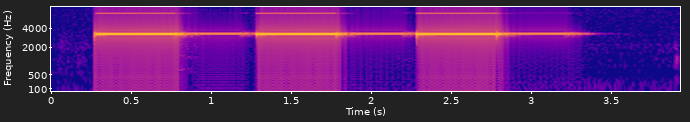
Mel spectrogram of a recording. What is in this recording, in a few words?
firex smoke alarm kf20 test sound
